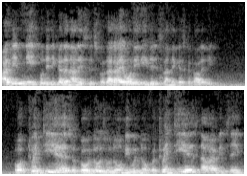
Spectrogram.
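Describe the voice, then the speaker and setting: A man with a medium-pitched voice talks at a moderate pace, his intonation lively. The room echo is audible and the background noise is noticeable. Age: 70s. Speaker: Islamic scholar lecturer. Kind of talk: lecture. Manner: animated.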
